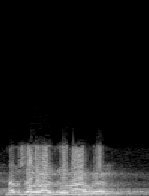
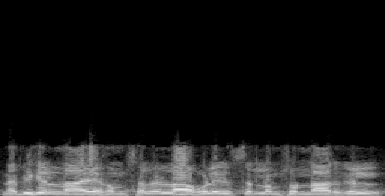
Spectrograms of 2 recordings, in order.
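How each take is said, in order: First: The words are run together and syllables dropped. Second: Every syllable is pronounced clearly and fully. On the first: The speaker calls it wrong. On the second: The speaker calls it right.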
